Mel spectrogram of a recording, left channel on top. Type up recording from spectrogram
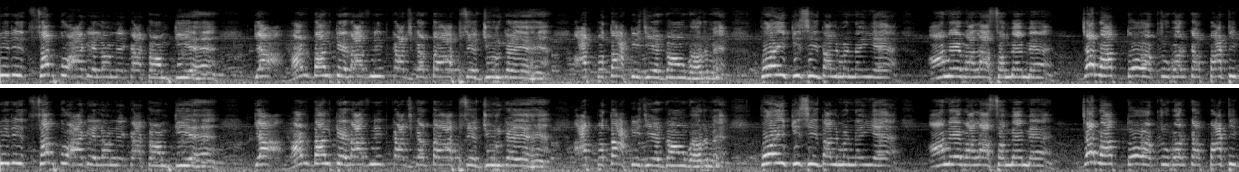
सबको आगे लाने का काम किए हैं। क्या हर दल के राजनीतिक कार्यकर्ता आपसे जुड़ गए हैं? आप पता कीजिए गांव घर में कोई किसी दल में नहीं है। आने वाला समय में जब आप 2 अक्टूबर का पार्टी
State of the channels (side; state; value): both; normal; correlation 0.51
